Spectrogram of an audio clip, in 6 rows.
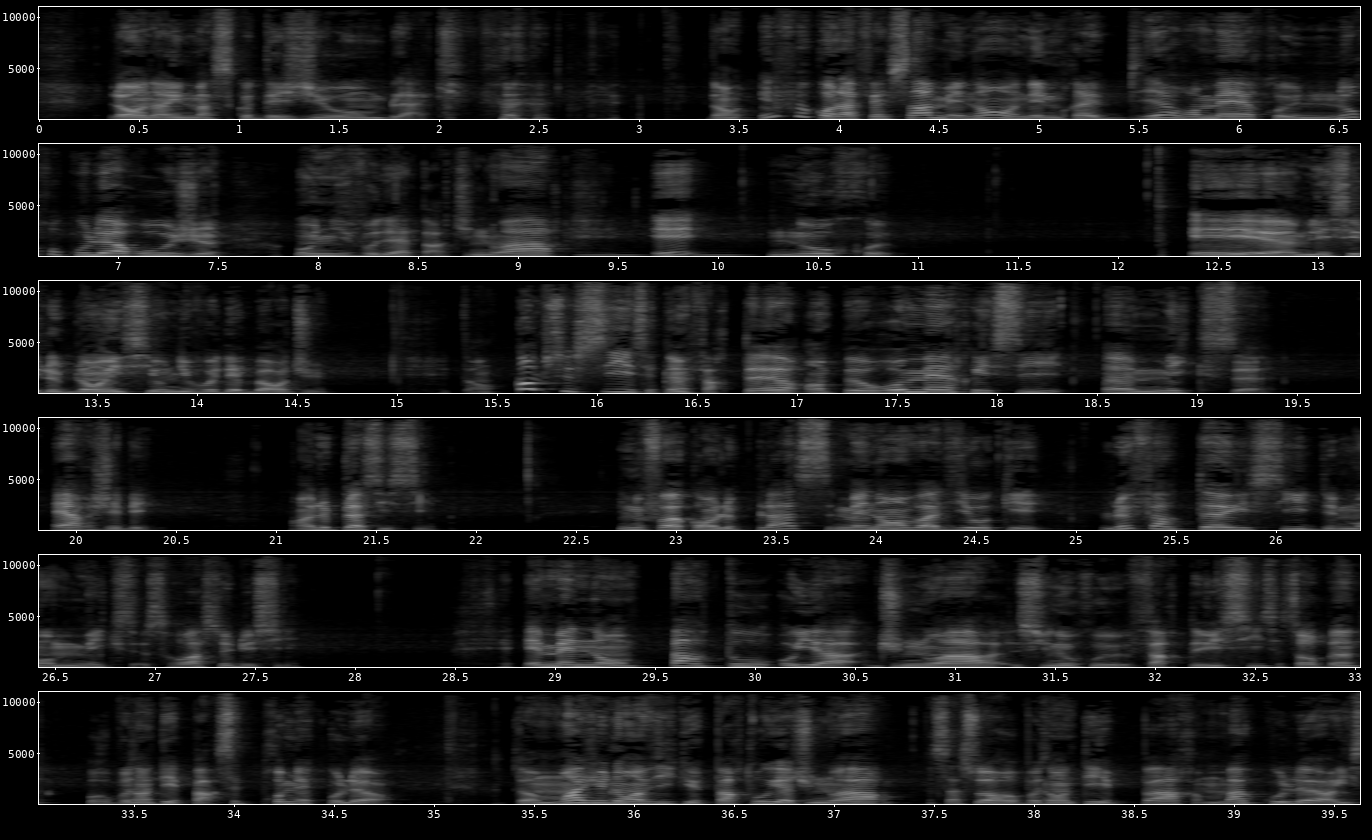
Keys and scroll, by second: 19.7 shift+d.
